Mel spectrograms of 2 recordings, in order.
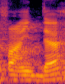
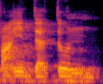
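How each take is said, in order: First: The word ends with a breathy 'h' sound. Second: The word ends with a 'tun' syllable. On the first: The reader pauses after this word. "yang menjadi hak di sini karena ber, berhenti" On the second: The reader continues into the next words. "Kalau disambung menjadi fa'iddatun"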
